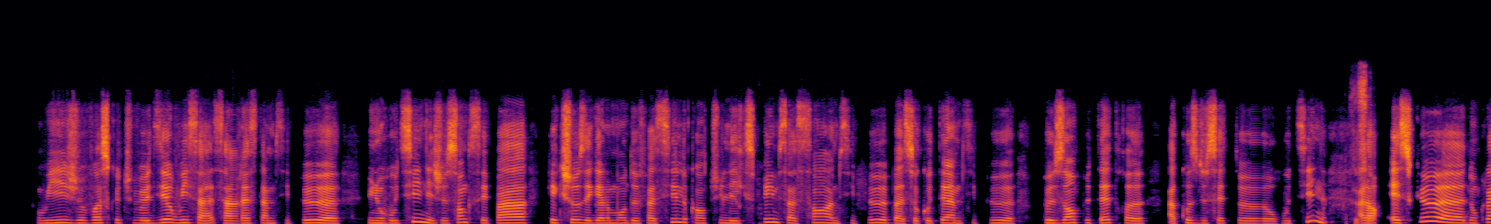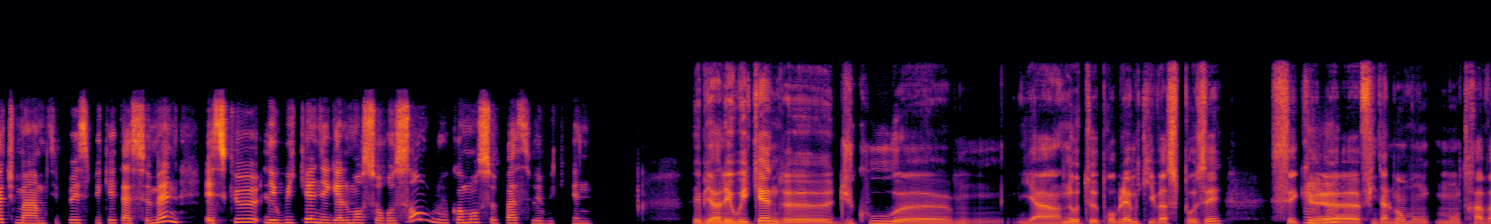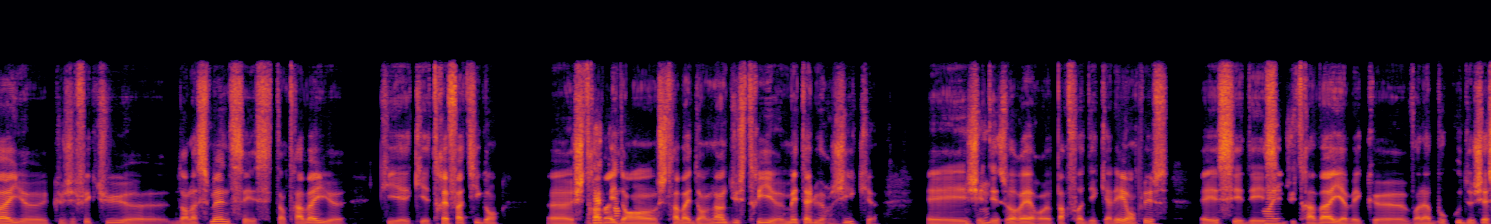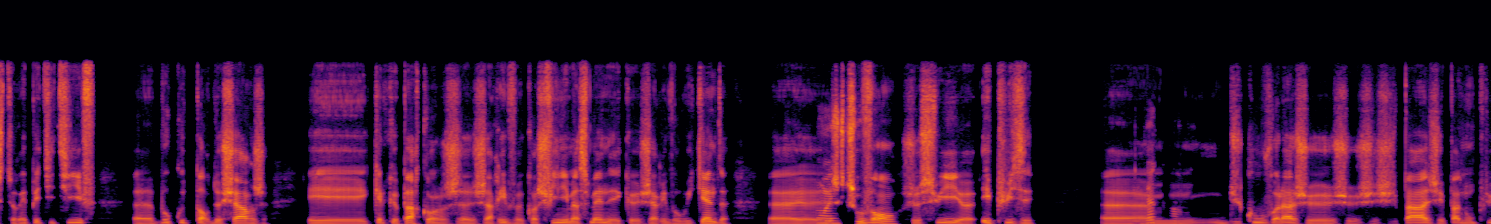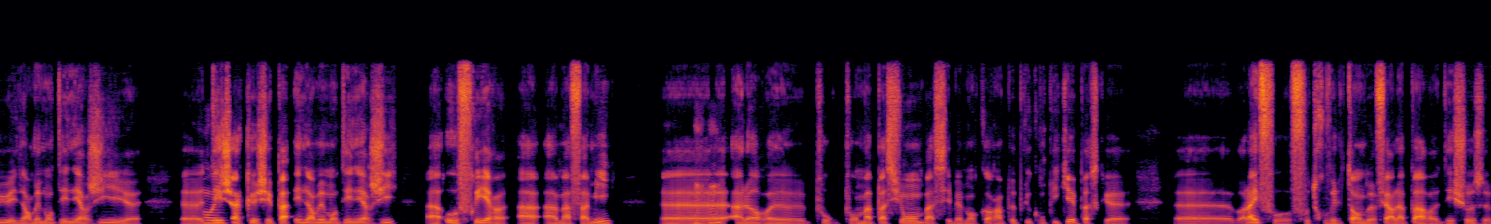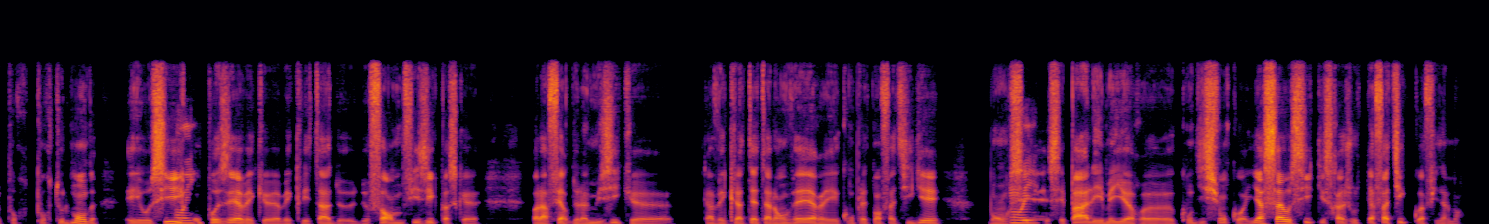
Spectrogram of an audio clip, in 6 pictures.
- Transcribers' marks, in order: tapping; other background noise
- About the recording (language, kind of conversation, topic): French, advice, Comment puis-je trouver du temps pour une nouvelle passion ?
